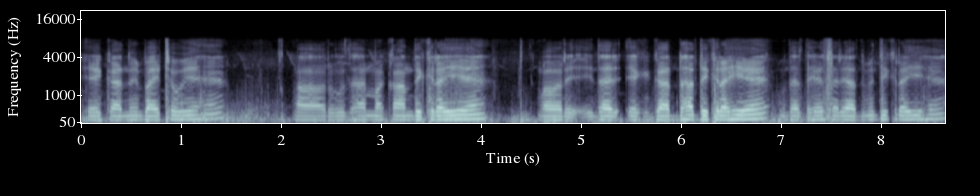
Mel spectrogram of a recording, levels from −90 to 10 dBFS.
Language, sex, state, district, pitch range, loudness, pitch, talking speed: Hindi, male, Maharashtra, Aurangabad, 130-145 Hz, -16 LUFS, 140 Hz, 175 wpm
